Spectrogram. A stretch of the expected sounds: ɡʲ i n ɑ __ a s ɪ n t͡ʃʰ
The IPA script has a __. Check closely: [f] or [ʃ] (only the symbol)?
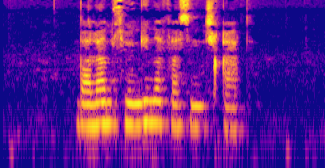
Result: f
